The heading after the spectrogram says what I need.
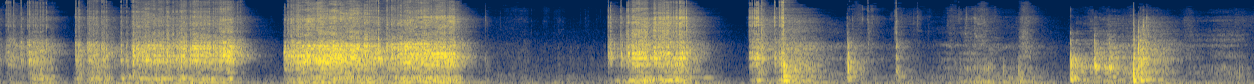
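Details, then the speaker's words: Ordinary roller glass cutter held vertical, pressed lightly, scoring window glass: short bursts of crisp, even crunching; a cutter should cut, not scratch, and scratching means it is dull. Sharp glass cutter scoring. "you just heard the crunch of the glass the glass cutter itself is supposed to cut the glass but not scratch if it scratches the glass it means the glass cutter is Dull"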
